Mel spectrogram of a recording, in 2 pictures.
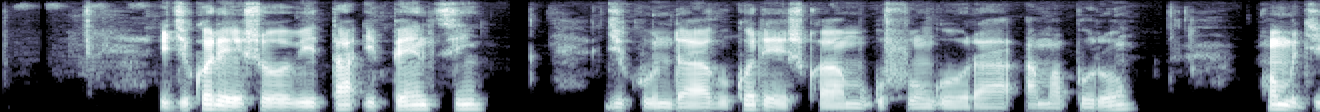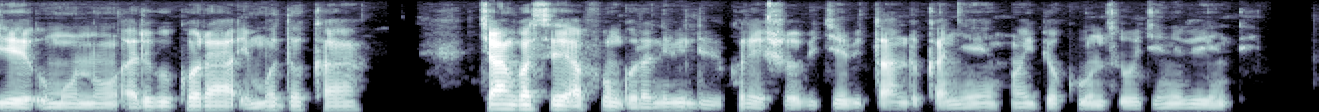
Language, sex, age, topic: Kinyarwanda, male, 25-35, agriculture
